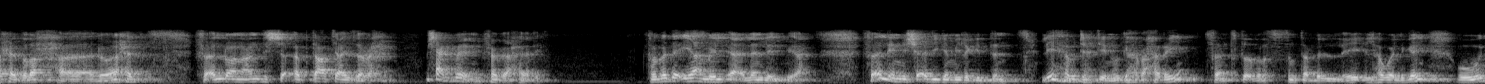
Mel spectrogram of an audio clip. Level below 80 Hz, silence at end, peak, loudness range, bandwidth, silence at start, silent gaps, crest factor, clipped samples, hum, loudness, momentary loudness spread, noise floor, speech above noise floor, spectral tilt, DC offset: -54 dBFS; 0 s; -2 dBFS; 2 LU; 5.2 kHz; 0 s; none; 16 dB; under 0.1%; none; -19 LUFS; 9 LU; -56 dBFS; 37 dB; -8.5 dB/octave; under 0.1%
